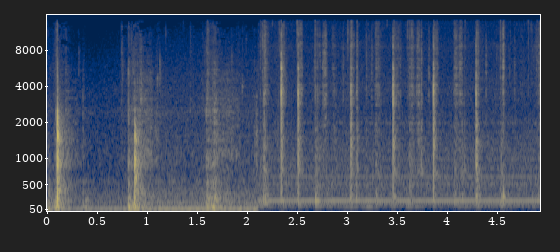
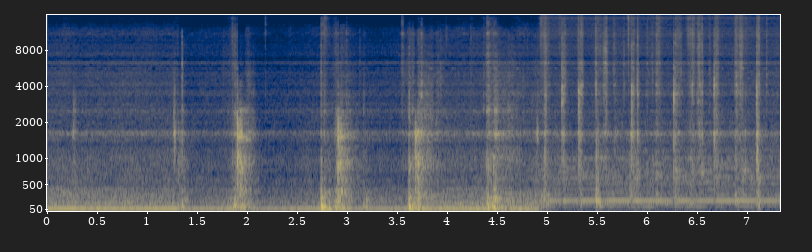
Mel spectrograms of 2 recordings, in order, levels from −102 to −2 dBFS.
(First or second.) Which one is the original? first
